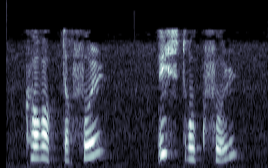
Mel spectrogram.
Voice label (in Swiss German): "charakter voll", Bas Rhin; vin; typé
